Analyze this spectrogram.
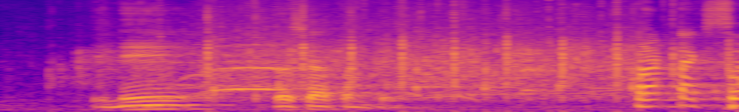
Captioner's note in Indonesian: tepuk tangan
